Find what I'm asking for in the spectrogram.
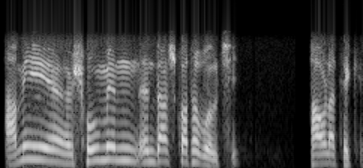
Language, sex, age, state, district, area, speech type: Bengali, male, 30-45, West Bengal, Howrah, urban, conversation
